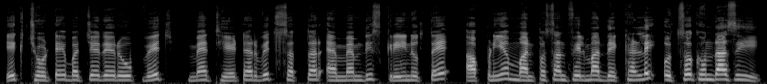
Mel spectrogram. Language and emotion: Punjabi, happy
